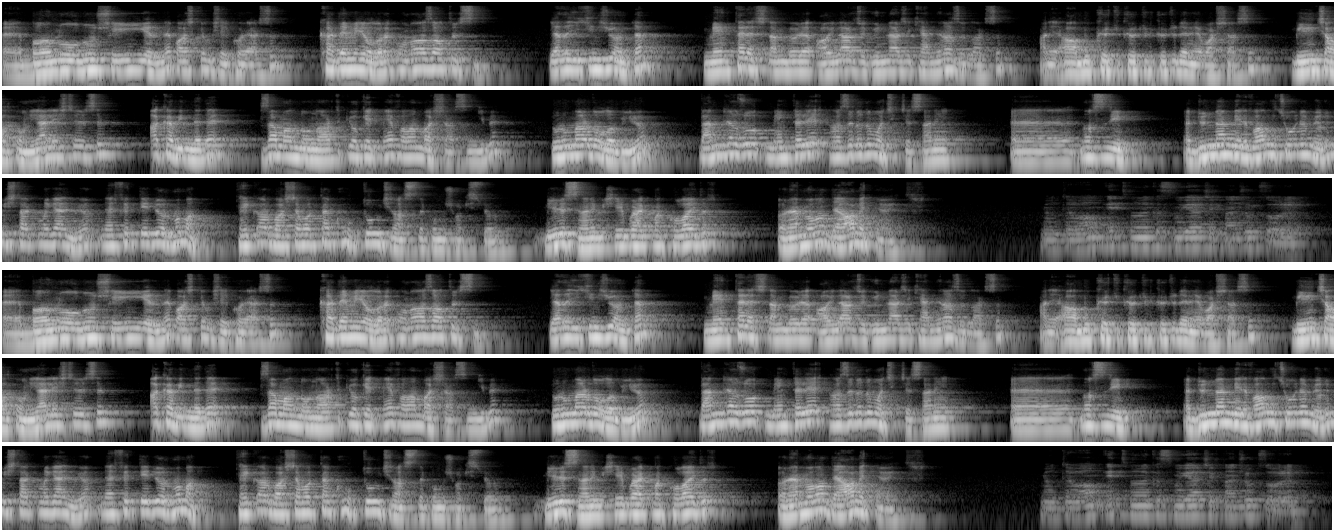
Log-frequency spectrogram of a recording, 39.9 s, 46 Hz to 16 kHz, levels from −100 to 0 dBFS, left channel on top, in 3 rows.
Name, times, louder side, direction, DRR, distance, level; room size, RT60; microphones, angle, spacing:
voice 1, 0.0-2.8 3.2-4.8 5.5-6.5 7.0-10.1 10.4-12.6 12.9-14.4 14.8-15.5 15.9-18.3 18.8-19.8 20.3-22.8 23.4-24.6 25.1-28.6 29.0-31.7 32.1-33.8 34.4-35.6, equal, 10° right, 7 dB, 1.0 m, -25 dB
voice 2, 32.0-32.3 37.0-39.6, equal, 65° right, 0 dB, 3.4 m, -45 dB
16.0 x 6.2 x 6.0 m, 0.89 s
head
